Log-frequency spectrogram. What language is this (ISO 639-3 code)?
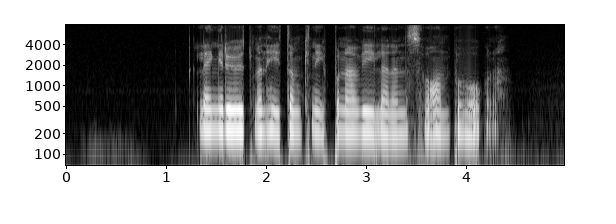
swe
